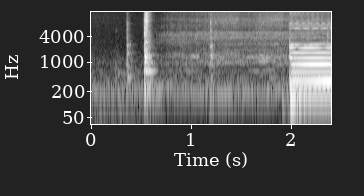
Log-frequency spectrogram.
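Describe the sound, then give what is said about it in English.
A few sharp, uneven clock ticks sound, then a sustained ringing tone swells in and holds at the end. “The quarter was so long that he was more than once convinced he must have sunk into a doze unconsciously and missed the clock.”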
